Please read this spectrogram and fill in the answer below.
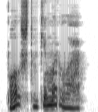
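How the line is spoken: Young man's quiet reply. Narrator (Russian): тихо ответил парень

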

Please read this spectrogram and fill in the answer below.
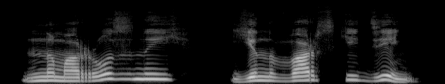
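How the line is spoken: Slow, halting answer. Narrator (Russian): ответил Аскольд медленно, словно ему трудно давались слова

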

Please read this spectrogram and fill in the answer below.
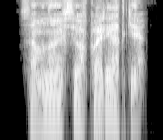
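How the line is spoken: Whispering. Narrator (Russian): прошептал он

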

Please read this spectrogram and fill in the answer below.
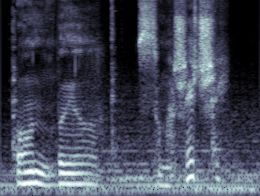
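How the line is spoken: Whispered question. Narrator (Russian): прошептал Торн

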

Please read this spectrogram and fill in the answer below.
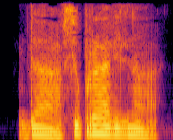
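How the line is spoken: Near moaning. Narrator (Russian): чуть ли не стонал шеф

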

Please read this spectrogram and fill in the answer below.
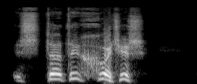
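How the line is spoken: Wheezed. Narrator (Russian): просипел

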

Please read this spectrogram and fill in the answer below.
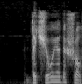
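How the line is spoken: Plain. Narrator (Russian): сказал он

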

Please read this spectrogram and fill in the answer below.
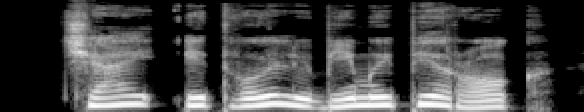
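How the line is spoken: Forced cheerfulness. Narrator (Russian): сообщила она подчеркнуто бодро

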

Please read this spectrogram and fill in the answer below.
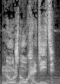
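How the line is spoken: Shouted. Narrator (Russian): закричал Росс

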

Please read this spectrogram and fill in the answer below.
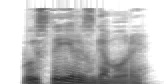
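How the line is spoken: Soft. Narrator (Russian): мягко сказал Гэндальф

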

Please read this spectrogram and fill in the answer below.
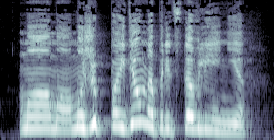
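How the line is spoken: Squeaky child turning tearful. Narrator (Russian): пропищал мальчишка и мгновенно сорвался на плаксивый тон

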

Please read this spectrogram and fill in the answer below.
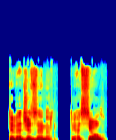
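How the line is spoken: Strained, forced out. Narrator (Russian): выдавил из себя Бол

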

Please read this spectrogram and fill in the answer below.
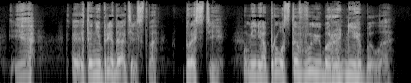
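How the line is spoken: Wheezing dying old man, coughing. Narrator (Russian): просипел старый маг, в котором жизни осталось буквально на несколько дней, и натужно закашлялся

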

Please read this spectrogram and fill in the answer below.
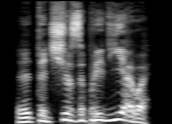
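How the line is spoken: Growl. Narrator (Russian): рыкнул на него Рыло

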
